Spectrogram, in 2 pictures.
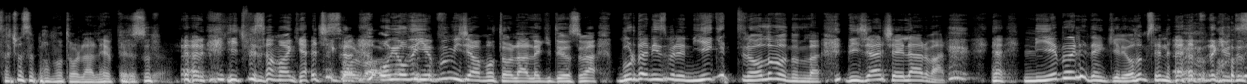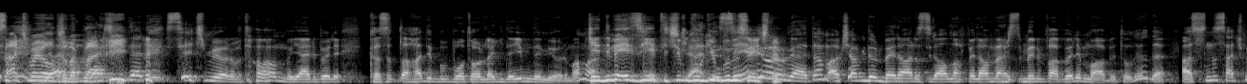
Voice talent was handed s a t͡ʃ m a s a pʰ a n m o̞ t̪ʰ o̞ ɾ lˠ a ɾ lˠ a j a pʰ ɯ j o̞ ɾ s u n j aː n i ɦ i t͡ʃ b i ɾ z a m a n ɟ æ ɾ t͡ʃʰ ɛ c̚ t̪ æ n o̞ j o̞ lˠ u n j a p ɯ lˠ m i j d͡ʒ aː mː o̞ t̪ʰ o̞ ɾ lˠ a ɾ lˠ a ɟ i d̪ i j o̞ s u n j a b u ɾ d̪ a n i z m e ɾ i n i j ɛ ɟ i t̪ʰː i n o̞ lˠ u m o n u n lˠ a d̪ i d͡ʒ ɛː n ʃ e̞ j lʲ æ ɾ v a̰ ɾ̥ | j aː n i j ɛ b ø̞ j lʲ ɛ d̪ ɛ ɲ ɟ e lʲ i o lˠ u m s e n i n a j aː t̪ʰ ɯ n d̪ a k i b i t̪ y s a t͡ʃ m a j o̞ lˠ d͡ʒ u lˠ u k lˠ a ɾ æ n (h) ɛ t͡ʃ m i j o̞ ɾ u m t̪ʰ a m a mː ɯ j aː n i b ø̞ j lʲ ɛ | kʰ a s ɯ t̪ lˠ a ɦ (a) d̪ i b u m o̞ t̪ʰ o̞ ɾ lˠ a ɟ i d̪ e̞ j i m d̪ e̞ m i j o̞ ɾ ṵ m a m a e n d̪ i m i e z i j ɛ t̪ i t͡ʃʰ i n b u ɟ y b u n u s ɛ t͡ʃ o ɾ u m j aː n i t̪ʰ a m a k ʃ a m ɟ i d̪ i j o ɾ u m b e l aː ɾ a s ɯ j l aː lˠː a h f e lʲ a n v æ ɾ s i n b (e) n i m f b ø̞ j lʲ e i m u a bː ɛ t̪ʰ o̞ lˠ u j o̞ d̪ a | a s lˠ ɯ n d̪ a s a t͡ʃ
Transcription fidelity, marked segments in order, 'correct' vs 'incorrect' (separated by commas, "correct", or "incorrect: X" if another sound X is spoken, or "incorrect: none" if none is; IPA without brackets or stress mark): incorrect: s, correct, correct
